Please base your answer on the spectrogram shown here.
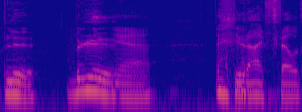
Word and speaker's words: bleu: Wait, in French it's blue. Is it really blue? It's blue. It's blue, but okay, the spelling's a little different. Is it like an I? It's like bleu.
